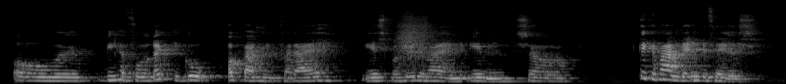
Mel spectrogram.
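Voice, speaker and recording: Very slow speech with long, frequent pauses and ordinary pitch variation, amid audible room echo and noticeable background noise. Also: woman, fairly low pitch for a woman. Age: 60s. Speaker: dental patient. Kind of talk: testimonial.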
